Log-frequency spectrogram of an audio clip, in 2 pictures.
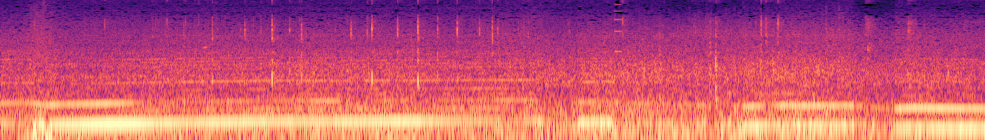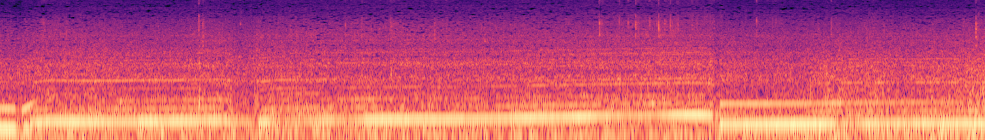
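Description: Tyres crunch over loose gravel.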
